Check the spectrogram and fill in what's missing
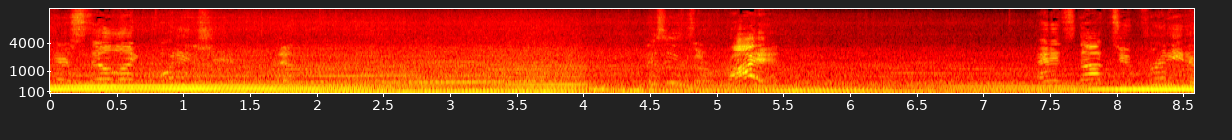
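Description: Rat-rodded 1970 Porsche 911 with a 915 gearbox, its engine droning loudly and steadily throughout with a low throaty tone, easing off midway then building again near the end, while someone talks over it.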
